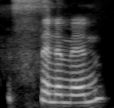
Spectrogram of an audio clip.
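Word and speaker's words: Synamin: She named her S Y N A M I N pronounced cinnamon. Absolutely the not.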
